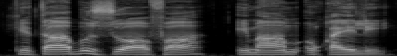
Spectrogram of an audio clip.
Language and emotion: Urdu, neutral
